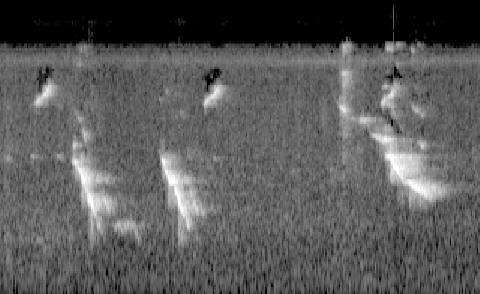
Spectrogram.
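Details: Common hill myna repeating a harsh, steeply falling call, twice in quick succession and then once more after a gap. Brief thin high notes come in between, over a quiet background.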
